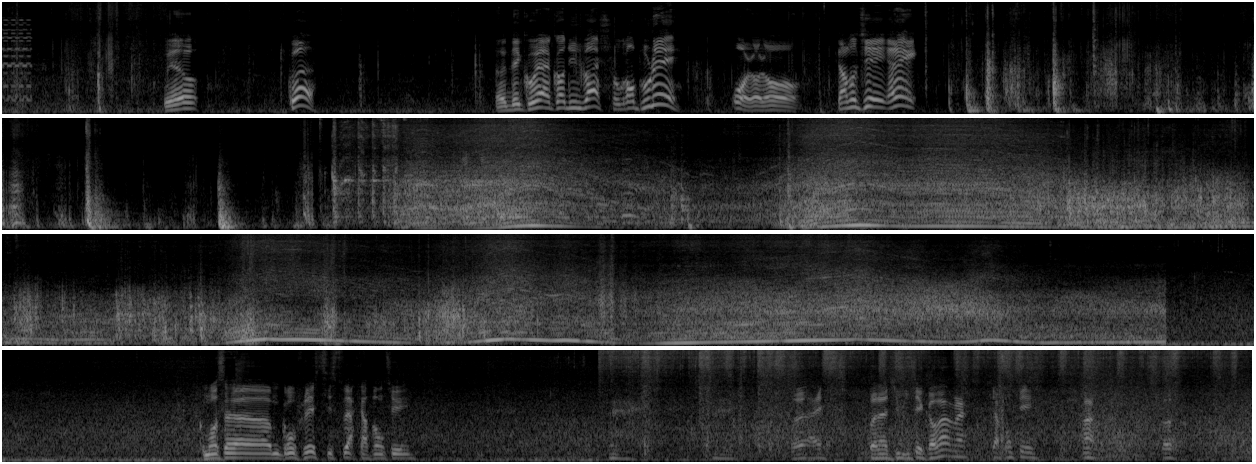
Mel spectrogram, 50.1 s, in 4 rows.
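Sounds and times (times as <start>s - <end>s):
road noise: 0.0s - 2.0s, 15.8s - 50.0s
car engine revving: 15.8s - 23.7s, 27.2s - 36.7s.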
